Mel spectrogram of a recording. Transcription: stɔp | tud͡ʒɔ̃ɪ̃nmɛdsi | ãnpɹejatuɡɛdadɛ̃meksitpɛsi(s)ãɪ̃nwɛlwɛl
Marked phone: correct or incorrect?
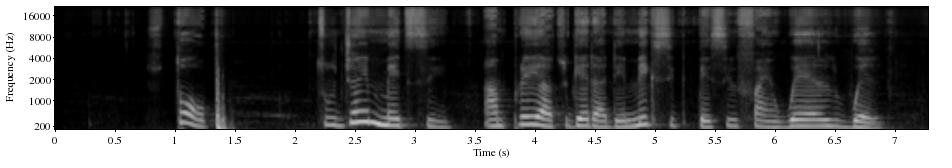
incorrect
